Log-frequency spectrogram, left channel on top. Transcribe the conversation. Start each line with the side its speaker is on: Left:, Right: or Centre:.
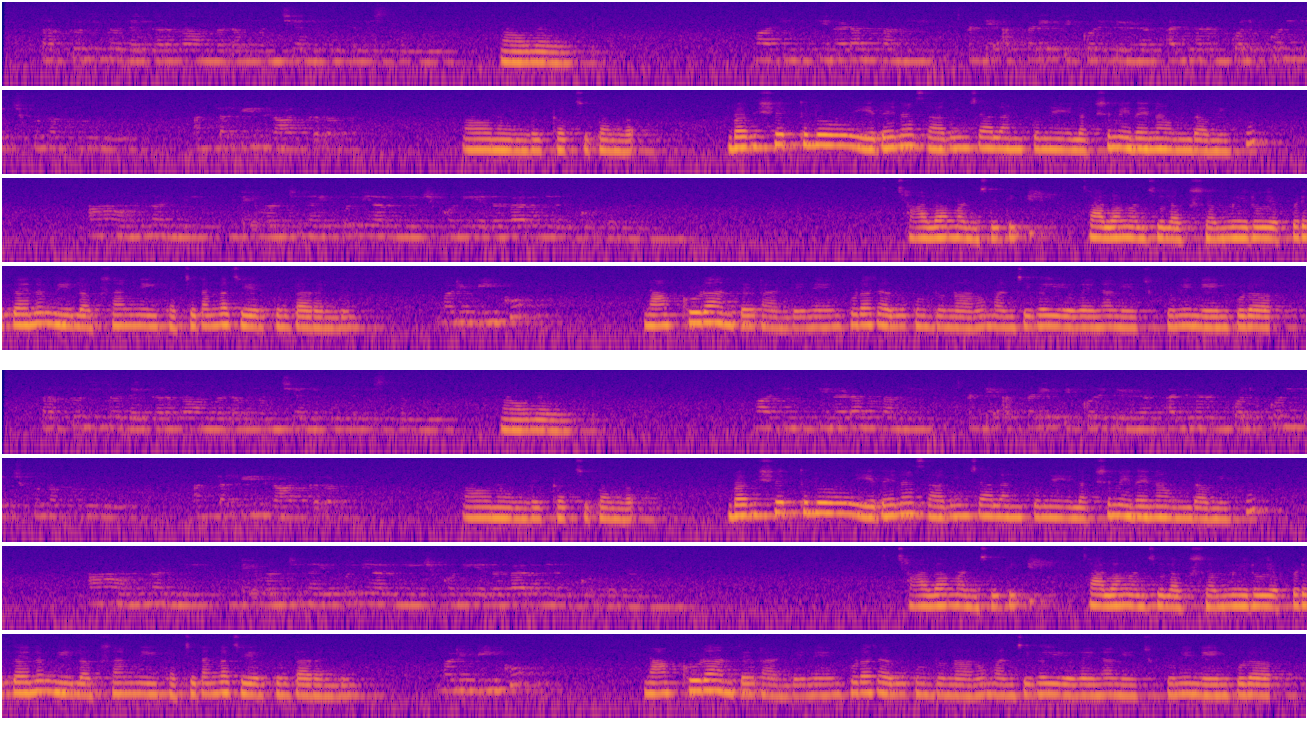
Centre: ప్రకృతితో దేగ్గరగా ఉండటం మంచి అనుభూతిని ఇస్తుంది
Left: అవునవును
Centre: వాటిని తినడం కాని అంటే అక్కడే పీక్కొని తినడం అది మనం కొనుక్కొని తెచ్చుకున్న ప్పుడు అంత ఫీల్ రాదు కదా
Left: అవునండి. ఖచ్చితంగా భవిష్యత్తులో ఏదైనా సాధించాలనుకునే లక్ష్యం ఏదైనా ఉందా మీకు
Centre: ఆ ఉందండి అంటే మంచి నైపుణ్యాలు నేర్చుకుొని ఎదగాలని అనుకుంటున్నాను
Left: చాలా మంచిది చాలా మంచి లక్ష్యం మీరు ఎప్పటికైనా మీ లక్ష్యాన్ని ఖచ్చి తంగా చేరుకుంటారండి
Centre: మరి మీకు
Left: నాకు కూడా అంతేనండి నేను కూడా చదువుకుంటున్నాను మంచిగా ఏవైనా నేర్చుకుని నేను కూడా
